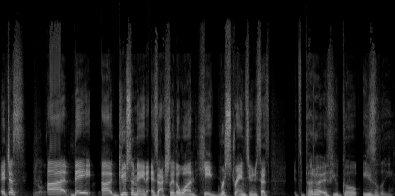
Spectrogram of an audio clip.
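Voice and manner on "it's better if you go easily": soft, hushed half-whisper, close to the ear. Voicing Gusamane restraining a player's character: half-whispering in the ear. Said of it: "He, like, whispered in your ear".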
